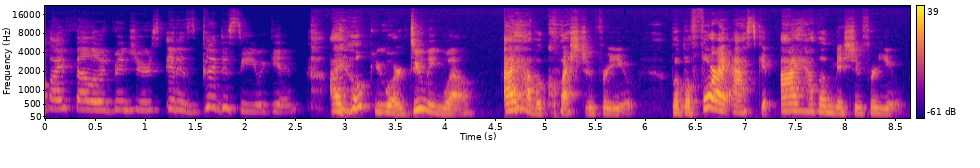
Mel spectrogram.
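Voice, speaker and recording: A woman hosting a read-aloud show for children, presenting from a script and addressing young listeners directly. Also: fairly high pitch.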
